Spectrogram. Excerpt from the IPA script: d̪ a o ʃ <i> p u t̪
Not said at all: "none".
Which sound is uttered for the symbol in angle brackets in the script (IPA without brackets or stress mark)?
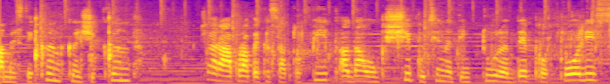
i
